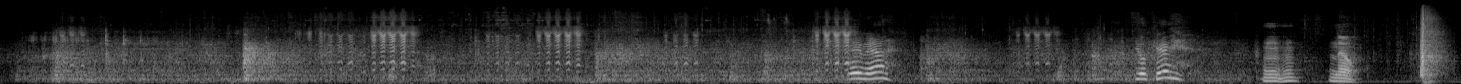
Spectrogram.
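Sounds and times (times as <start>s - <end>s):
steady rustle: 0.0s - 14.6s
disturbed grazing goats bleating: 0.3s - 1.0s, 3.0s - 6.0s, 6.6s - 7.1s, 8.1s - 8.6s, 10.1s - 10.7s
speech: 8.5s - 9.0s, 11.4s - 11.9s, 12.6s - 13.7s.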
